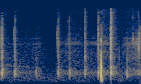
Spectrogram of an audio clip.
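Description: Scattered light clicks and taps of handling, a dozen or so, the strongest about a second and a half in, as the tablet filming is moved about.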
